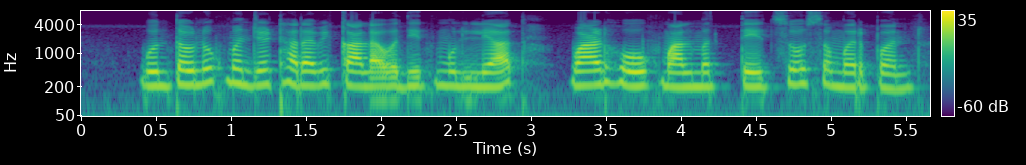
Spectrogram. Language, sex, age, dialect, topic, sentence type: Marathi, female, 18-24, Southern Konkan, banking, statement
